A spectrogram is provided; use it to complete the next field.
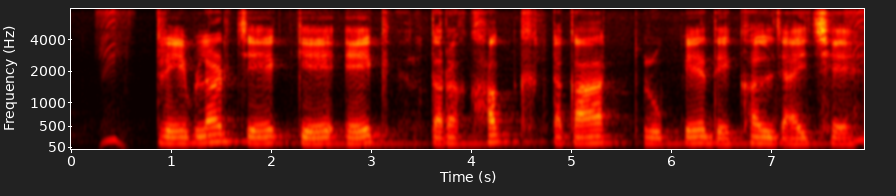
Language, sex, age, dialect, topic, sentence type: Maithili, male, 18-24, Bajjika, banking, statement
